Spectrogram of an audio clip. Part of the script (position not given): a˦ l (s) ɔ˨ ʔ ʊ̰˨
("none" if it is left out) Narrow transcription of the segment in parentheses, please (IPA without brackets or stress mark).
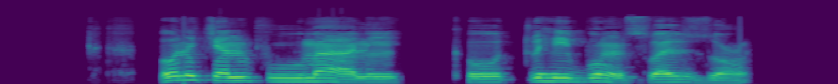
z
